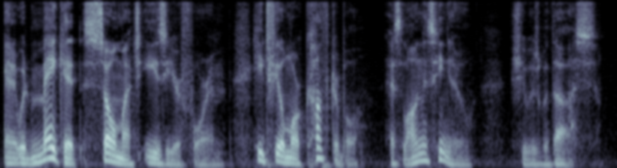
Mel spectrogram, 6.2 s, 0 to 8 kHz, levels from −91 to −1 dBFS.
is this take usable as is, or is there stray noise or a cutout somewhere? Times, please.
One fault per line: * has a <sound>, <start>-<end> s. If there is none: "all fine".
all fine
